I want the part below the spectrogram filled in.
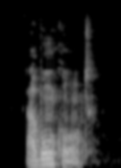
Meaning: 1. cheaply, at a good price, without paying too much 2. lightly, without much damage
- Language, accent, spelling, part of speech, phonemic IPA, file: French, France, à bon compte, adverb, /a bɔ̃ kɔ̃t/, LL-Q150 (fra)-à bon compte.wav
